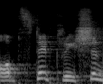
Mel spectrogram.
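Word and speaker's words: obstetrician: ये जो ऑब्स्टेट्रिशियन है, ये मैं दोबारा रिपीट कर देता हूं प्रोनाउंसिएशन, ऑब्स्टेट्रिशियन।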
